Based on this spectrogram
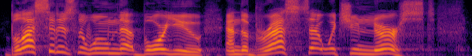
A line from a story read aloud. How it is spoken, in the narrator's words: one of the women in the crowd raised her voice and said to him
